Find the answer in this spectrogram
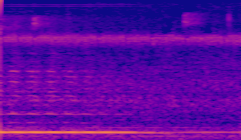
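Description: Native American flute holding one long low note, which ends about a second and a half in, leaving a faint lingering tone.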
